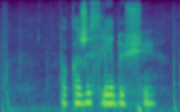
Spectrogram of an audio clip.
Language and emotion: Russian, neutral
